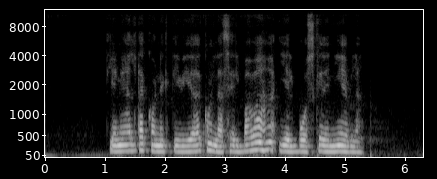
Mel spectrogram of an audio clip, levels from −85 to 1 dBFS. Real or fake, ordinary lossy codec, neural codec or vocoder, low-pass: real; Opus, 32 kbps; none; 10.8 kHz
